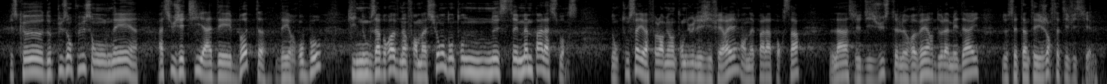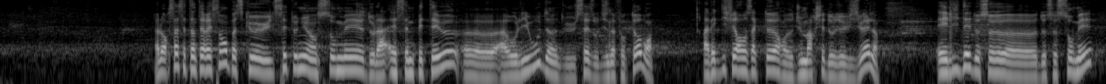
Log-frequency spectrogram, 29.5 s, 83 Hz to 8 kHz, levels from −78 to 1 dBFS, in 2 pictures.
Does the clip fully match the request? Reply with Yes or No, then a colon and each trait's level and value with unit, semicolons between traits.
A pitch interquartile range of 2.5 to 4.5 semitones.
No: average, 5.1 semitones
